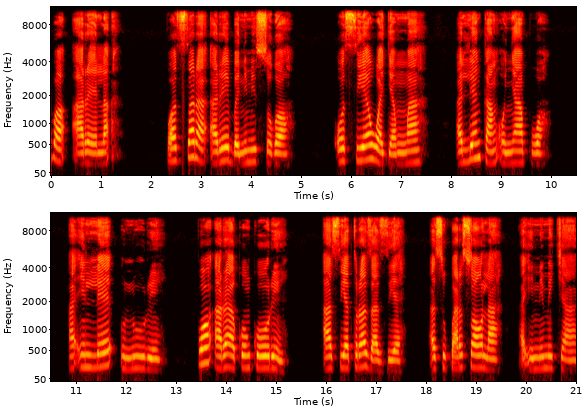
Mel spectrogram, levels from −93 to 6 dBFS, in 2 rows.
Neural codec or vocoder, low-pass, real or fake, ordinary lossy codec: none; 9.9 kHz; real; Opus, 64 kbps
